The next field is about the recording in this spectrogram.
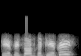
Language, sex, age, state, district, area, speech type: Kashmiri, female, 30-45, Jammu and Kashmir, Budgam, rural, conversation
